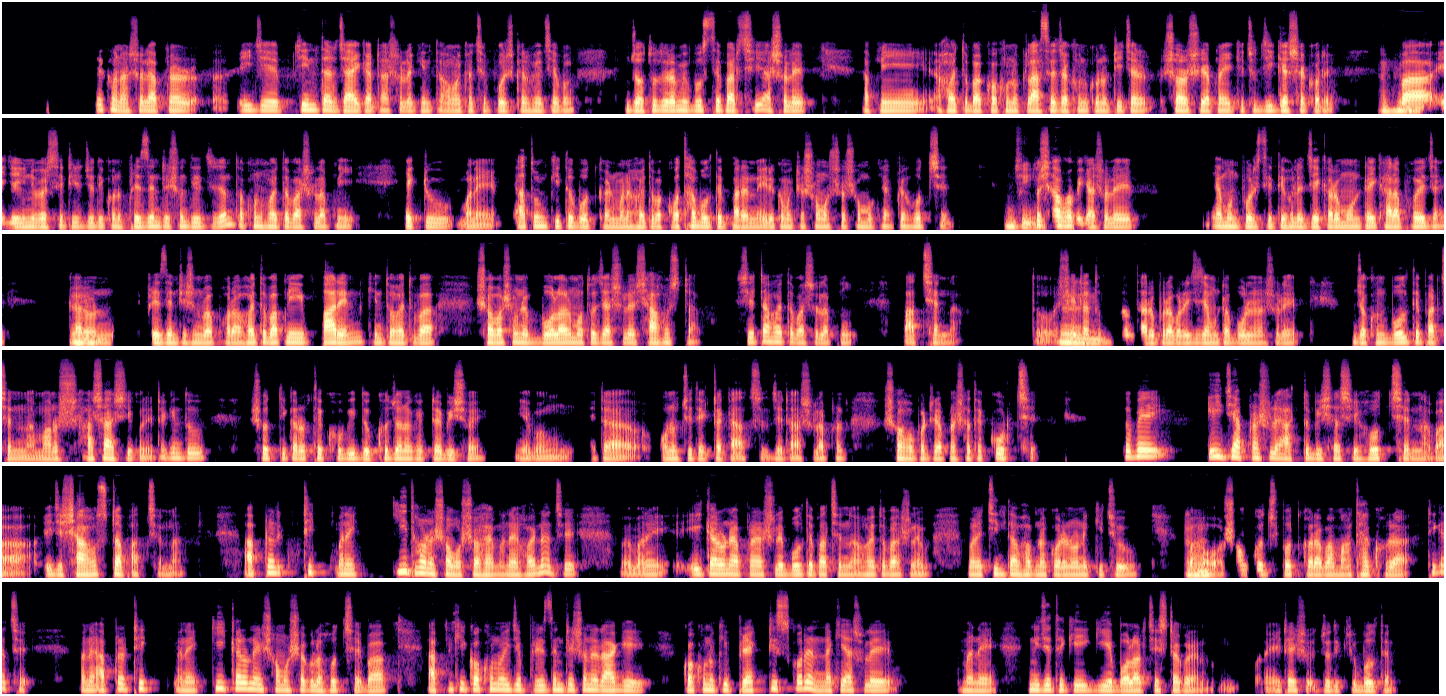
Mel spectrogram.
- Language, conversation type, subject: Bengali, advice, উপস্থাপনার আগে অতিরিক্ত উদ্বেগ
- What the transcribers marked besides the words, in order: none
